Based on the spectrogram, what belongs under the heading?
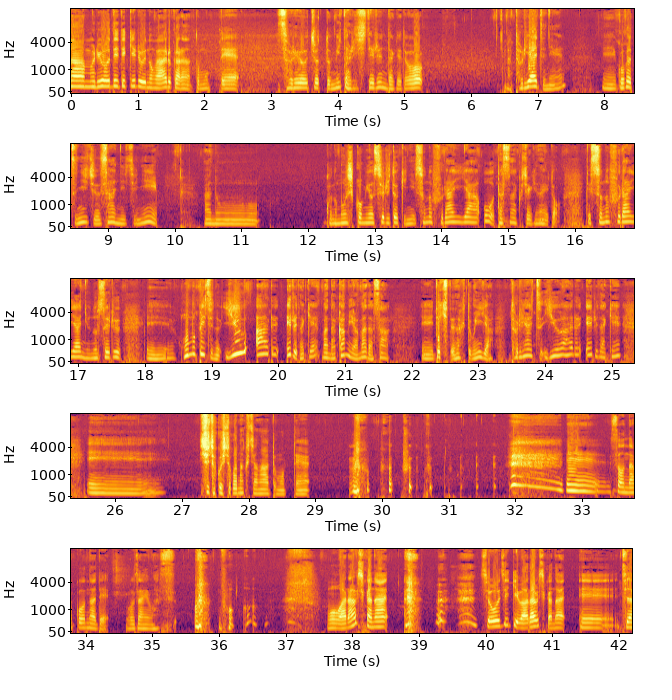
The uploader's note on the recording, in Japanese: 上野を歩きながら収録。時間がなくて苦肉の策。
